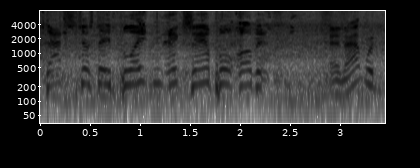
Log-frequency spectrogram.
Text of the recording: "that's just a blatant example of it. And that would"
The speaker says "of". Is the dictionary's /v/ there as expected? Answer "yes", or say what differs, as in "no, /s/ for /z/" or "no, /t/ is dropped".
yes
